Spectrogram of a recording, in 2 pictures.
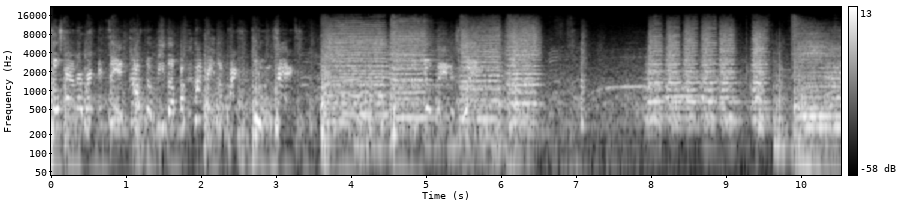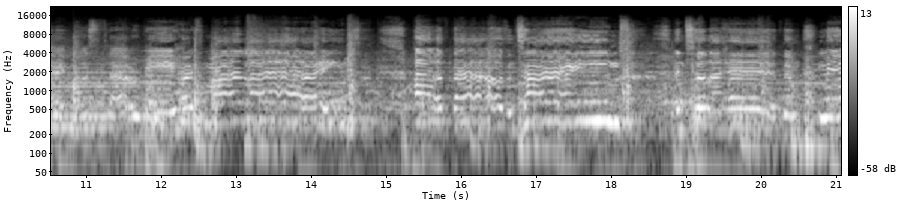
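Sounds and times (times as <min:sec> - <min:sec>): marching band brass playing chords: 0:00.0 - 0:21.0.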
